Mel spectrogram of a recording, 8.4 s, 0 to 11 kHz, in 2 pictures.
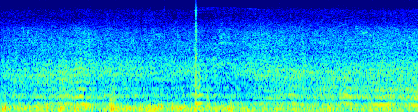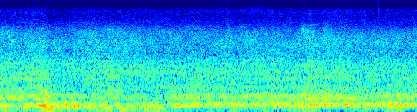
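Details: Honey bees in constant flight around a hive entrance, sunny February, recorded on a GoPro Hero 7 Black less than a foot from the hive; even, low continuous buzz with a sharp click near two seconds.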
